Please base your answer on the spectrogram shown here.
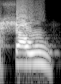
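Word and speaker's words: שאול: Se a gente falar no no no na pronúncia hebraica, era Xaul.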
